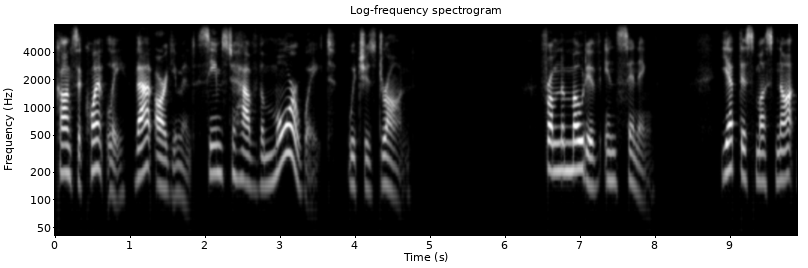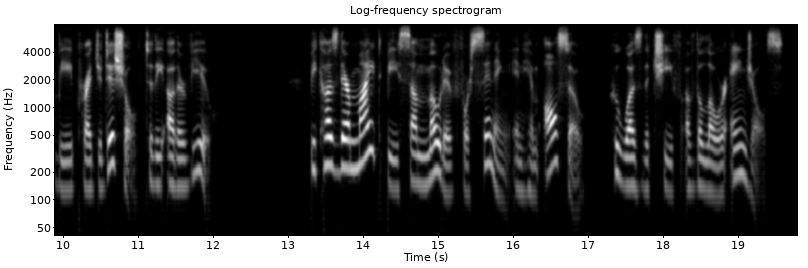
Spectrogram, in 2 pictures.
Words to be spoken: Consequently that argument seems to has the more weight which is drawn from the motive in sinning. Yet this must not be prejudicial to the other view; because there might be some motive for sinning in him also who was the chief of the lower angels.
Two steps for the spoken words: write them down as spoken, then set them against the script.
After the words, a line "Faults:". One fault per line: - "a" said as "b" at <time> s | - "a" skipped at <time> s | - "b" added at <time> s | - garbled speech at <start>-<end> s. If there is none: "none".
Consequently that argument seems to have the more weight which is drawn from the motive in sinning. Yet this must not be prejudicial to the other view; because there might be some motive for sinning in him also who was the chief of the lower angels.
Faults:
- "has" said as "have" at 2.4 s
